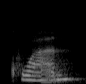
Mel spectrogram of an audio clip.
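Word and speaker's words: 宽: Quan, quan. This character, which means broad, fast, is pronounced with the first tone.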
